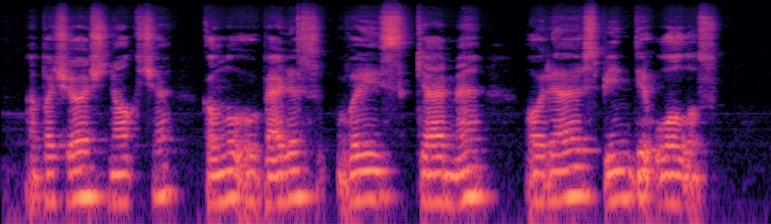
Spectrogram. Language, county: Lithuanian, Vilnius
